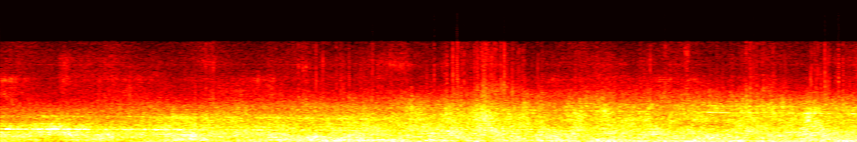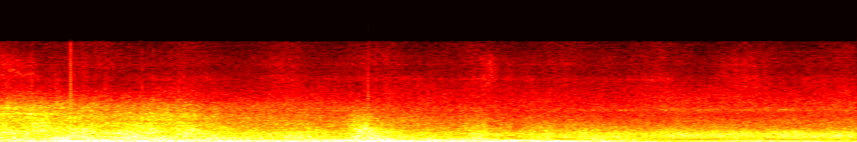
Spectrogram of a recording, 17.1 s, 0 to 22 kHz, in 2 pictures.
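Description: A United airliner rolls for takeoff on runway 25 right at LAX, its jet engines a loud, steady roar that swells and holds over the whole stretch, with wind buffeting the microphone.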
